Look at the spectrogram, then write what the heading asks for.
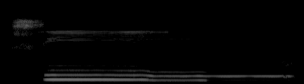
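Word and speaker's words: س: So za, seen, both are whistle sound letter and both are pronounced from the same place. You have to touch your tongue to the middle of your teeth, upper and bottom teeth.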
